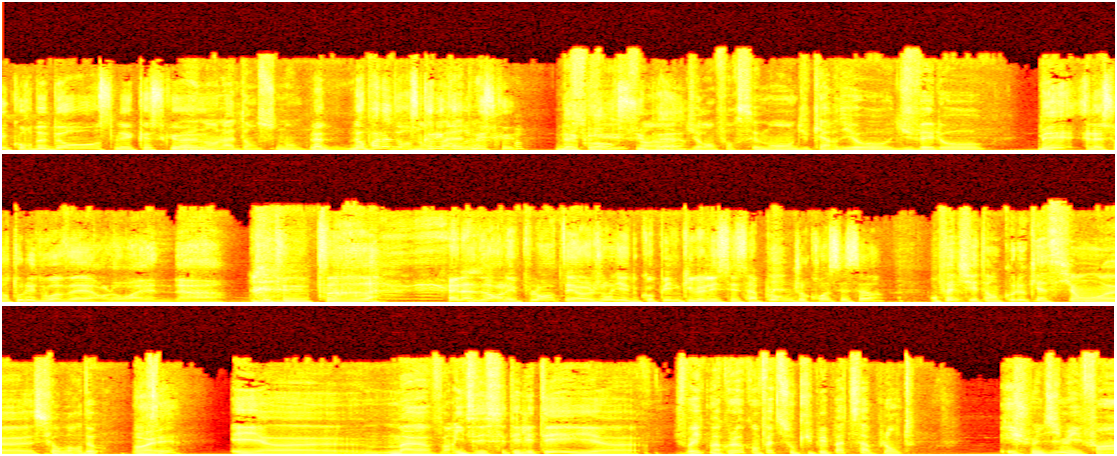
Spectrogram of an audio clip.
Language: French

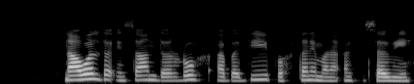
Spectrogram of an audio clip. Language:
Pashto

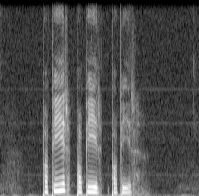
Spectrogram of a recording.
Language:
Norwegian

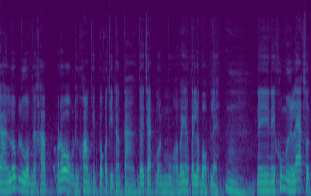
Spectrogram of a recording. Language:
Thai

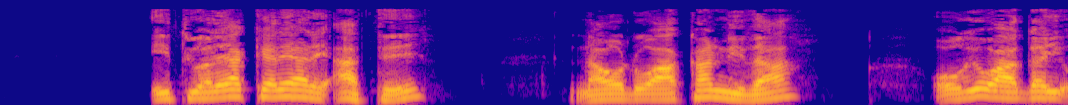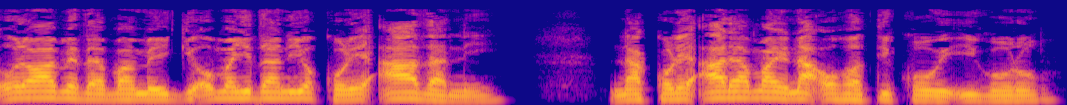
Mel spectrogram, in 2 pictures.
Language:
Kikuyu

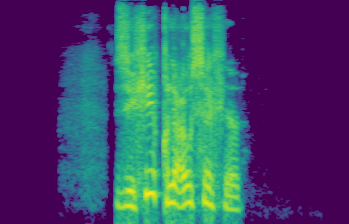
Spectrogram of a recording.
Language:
Kabyle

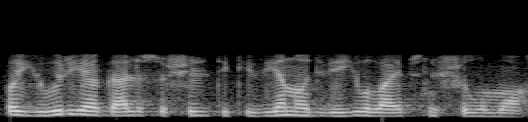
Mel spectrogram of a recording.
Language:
Lithuanian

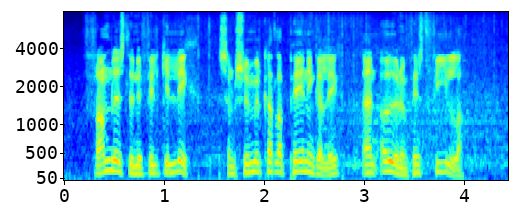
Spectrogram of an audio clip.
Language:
Icelandic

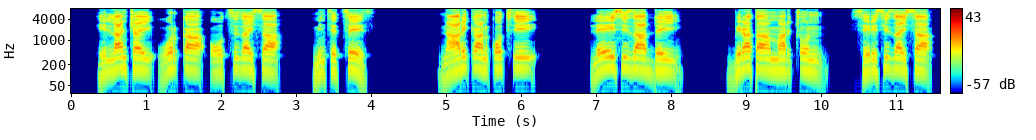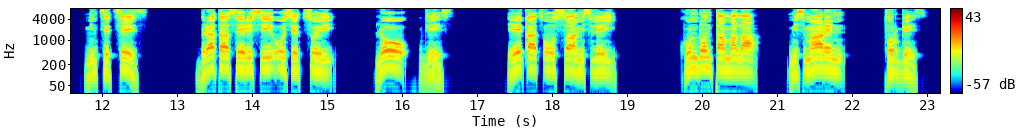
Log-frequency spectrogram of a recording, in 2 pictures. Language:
Gamo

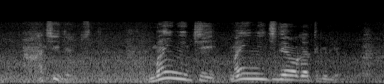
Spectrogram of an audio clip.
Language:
Japanese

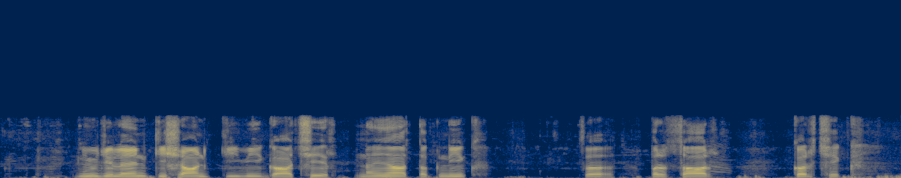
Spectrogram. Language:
Magahi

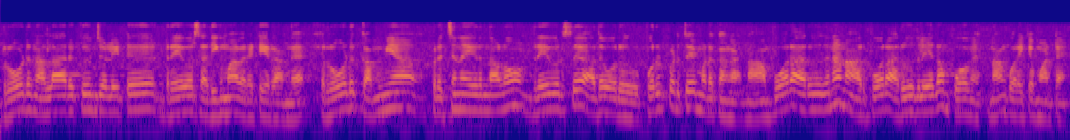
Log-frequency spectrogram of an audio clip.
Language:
Tamil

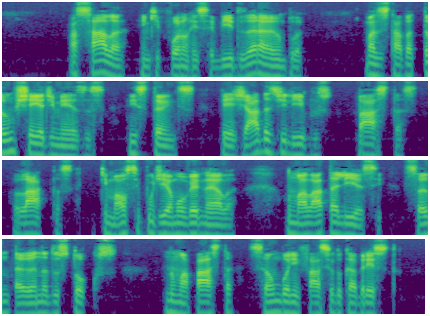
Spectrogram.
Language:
Portuguese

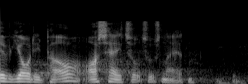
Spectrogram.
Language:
Danish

